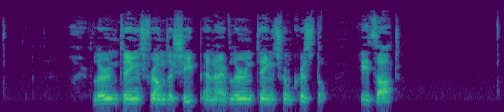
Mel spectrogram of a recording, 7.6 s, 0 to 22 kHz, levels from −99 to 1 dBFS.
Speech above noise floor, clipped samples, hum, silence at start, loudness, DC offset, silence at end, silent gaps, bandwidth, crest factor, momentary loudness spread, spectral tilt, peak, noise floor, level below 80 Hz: 56 dB; under 0.1%; none; 1.1 s; -29 LUFS; under 0.1%; 1.6 s; none; 14.5 kHz; 22 dB; 9 LU; 0 dB/octave; -10 dBFS; -86 dBFS; -80 dBFS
